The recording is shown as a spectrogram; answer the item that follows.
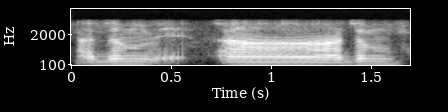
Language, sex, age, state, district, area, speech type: Manipuri, male, 18-30, Manipur, Churachandpur, rural, conversation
